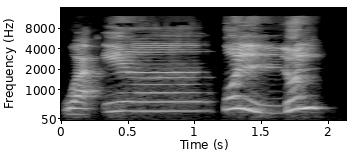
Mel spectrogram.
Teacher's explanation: tanwin ketemu lam itu adalah idgham bila gunnah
